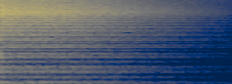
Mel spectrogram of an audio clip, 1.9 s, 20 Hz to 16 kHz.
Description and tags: The Korg ER-1 is a virtual analog drum synthesizer + 16 step drum sequencer.
er-1, drum, cymbal, singlehit, va, korg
